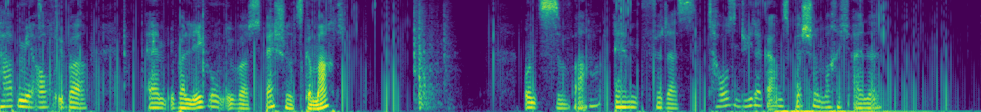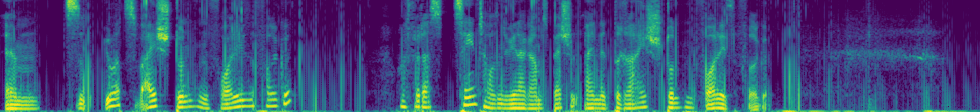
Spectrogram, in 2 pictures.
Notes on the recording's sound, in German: sorry, dass die Aufnahme ein bisschen knistert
